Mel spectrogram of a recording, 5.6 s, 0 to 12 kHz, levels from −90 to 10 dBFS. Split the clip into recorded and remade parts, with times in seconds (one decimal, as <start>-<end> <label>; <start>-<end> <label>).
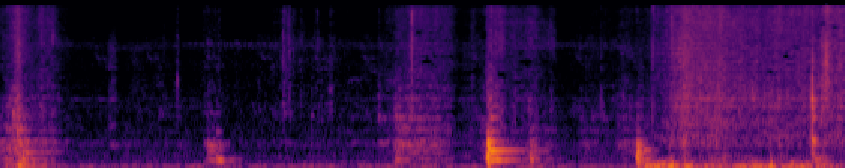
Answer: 0.0-1.3 remade; 1.3-2.3 recorded; 2.3-5.6 remade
